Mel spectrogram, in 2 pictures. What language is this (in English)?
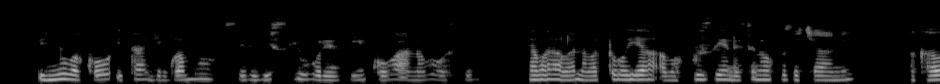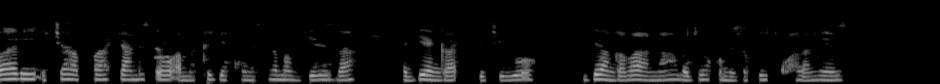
Kinyarwanda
